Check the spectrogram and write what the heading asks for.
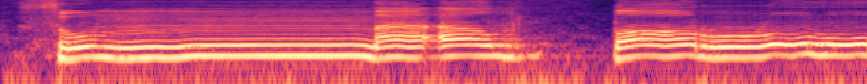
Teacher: Tebalkan huruf dha, jangan lantun.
